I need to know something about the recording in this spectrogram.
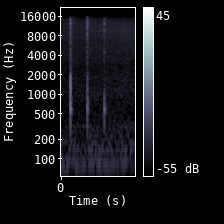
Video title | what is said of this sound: Mahasiswa Undip SMG dari Medan Datang Sidak Repuplik Bibit,Hasilnya bikin speechles | dia agak lebih ngebas diikit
